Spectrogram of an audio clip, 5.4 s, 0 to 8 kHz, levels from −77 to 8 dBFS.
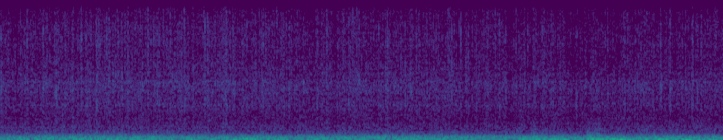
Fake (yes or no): no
